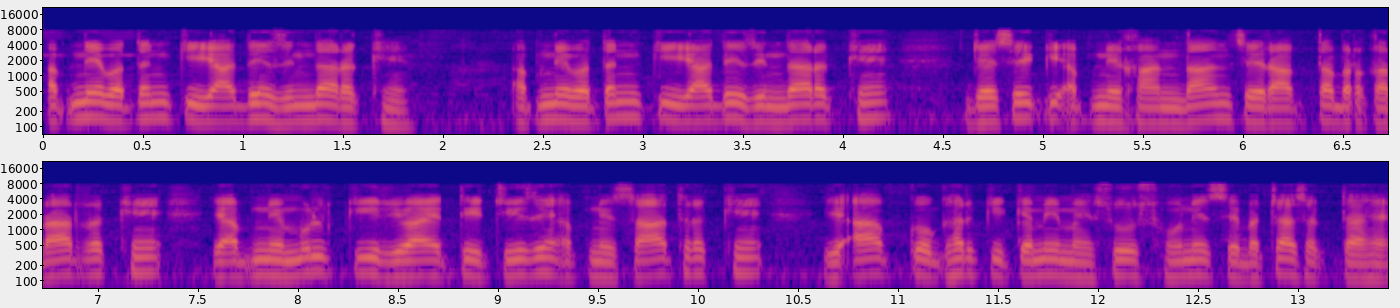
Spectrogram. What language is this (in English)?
Urdu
